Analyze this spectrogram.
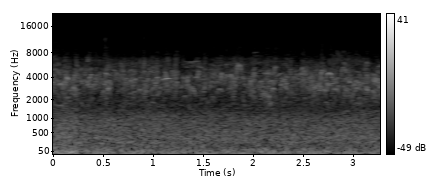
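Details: Large flock of about 50 to 70 wild barn swallows settled in a tree at Greifensee, Switzerland, after flying about overhead; dense, continuous twittering chatter from many birds, with a steady background rumble.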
